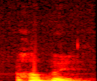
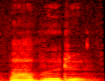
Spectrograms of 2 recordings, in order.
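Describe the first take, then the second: First: The word is said with two syllables, bubble. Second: The word is said with three syllables, baburu.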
